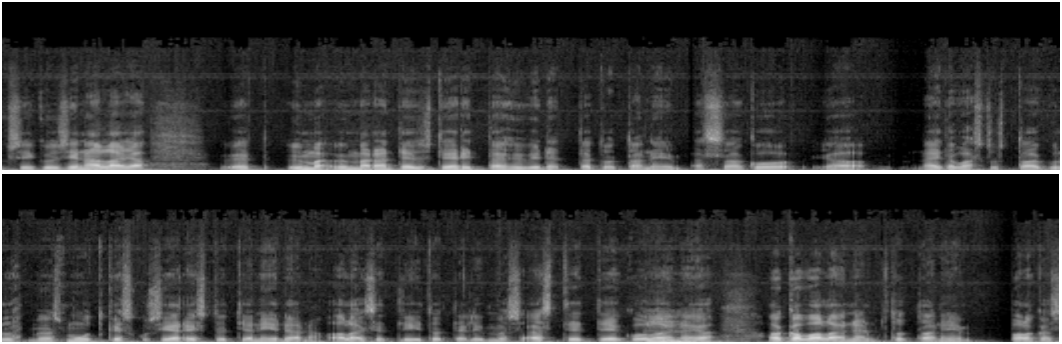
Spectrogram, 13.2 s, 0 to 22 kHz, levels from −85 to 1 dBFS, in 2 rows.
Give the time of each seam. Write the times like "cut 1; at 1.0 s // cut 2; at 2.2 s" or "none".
cut 1; at 4.3 s // cut 2; at 6.7 s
